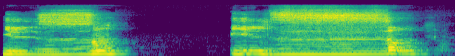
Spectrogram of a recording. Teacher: La liaison es que esta S que nunca se pronuncia normalmente, la van a pronunciar, pero lo que van a hacer es hacer una división silábica de esta forma. Y ya no es una S, sino que es una Z.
